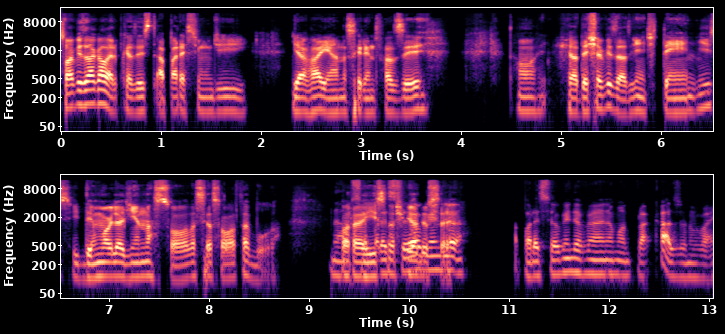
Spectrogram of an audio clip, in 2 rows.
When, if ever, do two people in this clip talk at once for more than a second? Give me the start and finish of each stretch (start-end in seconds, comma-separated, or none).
9.3-10.6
